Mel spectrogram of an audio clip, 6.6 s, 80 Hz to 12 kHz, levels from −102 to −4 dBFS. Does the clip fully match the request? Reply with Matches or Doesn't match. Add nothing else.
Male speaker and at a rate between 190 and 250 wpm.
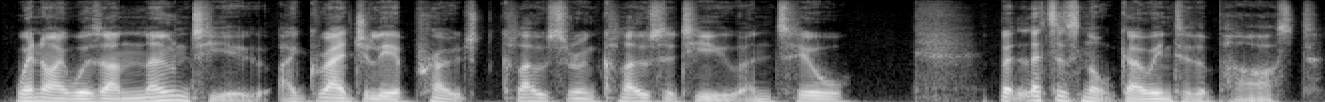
Matches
